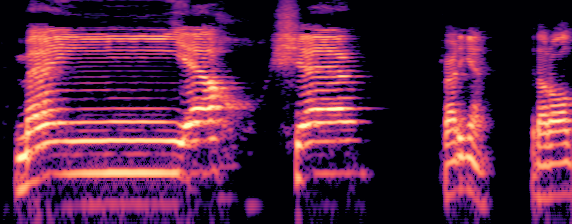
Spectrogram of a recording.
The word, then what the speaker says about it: يخشى: Everyone say, Man yakhsha. Try it again, without all the hoopla. من يخشى It's going to vibrate in your nose. We know about that. من يخشى Light to heavy transition.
